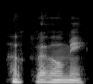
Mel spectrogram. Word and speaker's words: Oklahoma: Oklahoma. Oh, Oklahoma. You can't do it without you do the long O.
